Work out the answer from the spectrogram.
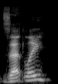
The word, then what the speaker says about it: Zetly: in in sports so I'm I'm looking at zetley and admittedly I did not have or actually is that the right way to pronounce it is it zetly yeah exactly exactly the name comes from uh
